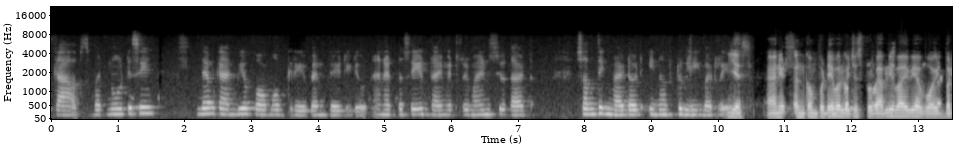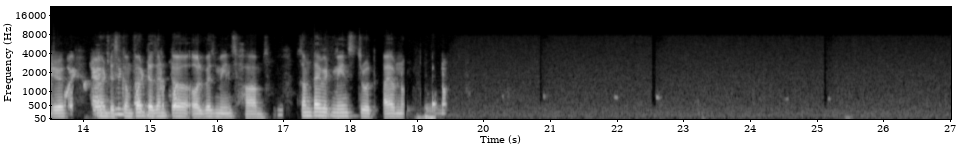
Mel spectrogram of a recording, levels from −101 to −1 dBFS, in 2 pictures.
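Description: A speech clip with echo-canceller trouble on a loudspeaker call. A delayed copy of the voice comes back three times: a faint blip about 35 dB down and 401 ms late at 10.52–10.57 s, a full-level repeat 561 ms behind from 11.89 to 15.42 s, and another about 5 dB down and 613 ms late at 18.84–19.48 s. That's likely echo leak, with the canceller letting the loudspeaker pickup through. The background is gated by the echo canceller at 10.57–10.74 s and 18.45–18.52 s, with the room sound dropping by about 37 and 40 dB before coming back. The talker also dips hard, around 40 dB over roughly four seconds between 11.03 and 17.27 s, and about 15 dB at 19.04–19.31 s, likely speech suppressed in double talk while both sides spoke at once.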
